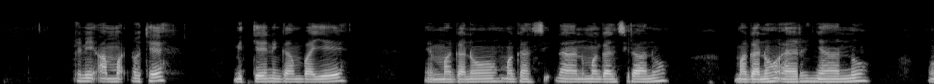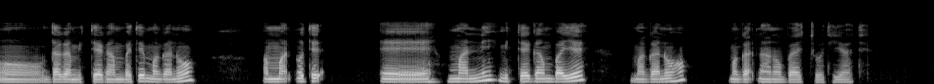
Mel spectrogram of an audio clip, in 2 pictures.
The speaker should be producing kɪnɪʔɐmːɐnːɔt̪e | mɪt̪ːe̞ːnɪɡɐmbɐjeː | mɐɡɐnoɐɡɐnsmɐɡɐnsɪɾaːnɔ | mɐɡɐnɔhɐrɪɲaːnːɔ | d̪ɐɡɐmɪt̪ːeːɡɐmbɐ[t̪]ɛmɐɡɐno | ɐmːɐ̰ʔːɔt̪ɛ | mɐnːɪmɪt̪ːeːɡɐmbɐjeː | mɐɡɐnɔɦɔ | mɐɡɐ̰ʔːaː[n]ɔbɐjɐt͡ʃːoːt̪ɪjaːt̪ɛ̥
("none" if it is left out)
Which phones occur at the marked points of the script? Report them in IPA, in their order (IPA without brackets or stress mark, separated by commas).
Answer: t̪, n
